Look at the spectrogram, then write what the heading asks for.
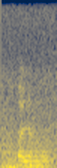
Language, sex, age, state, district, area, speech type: Maithili, female, 18-30, Bihar, Saharsa, rural, spontaneous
